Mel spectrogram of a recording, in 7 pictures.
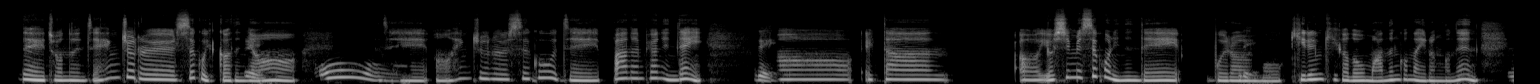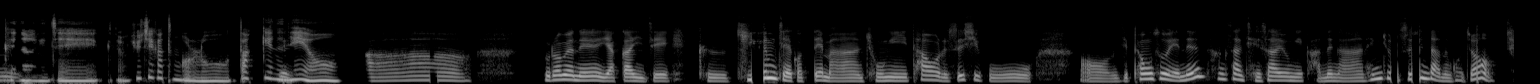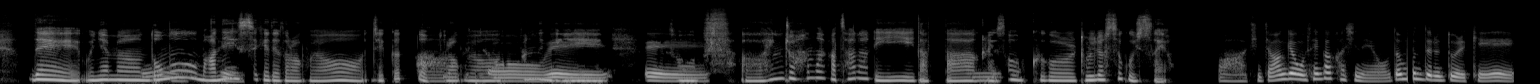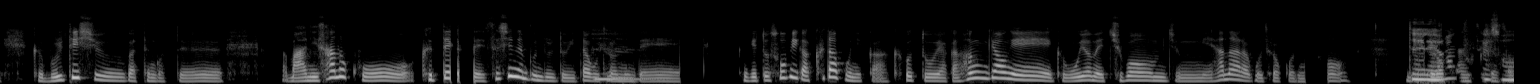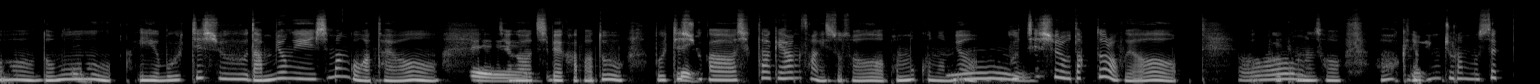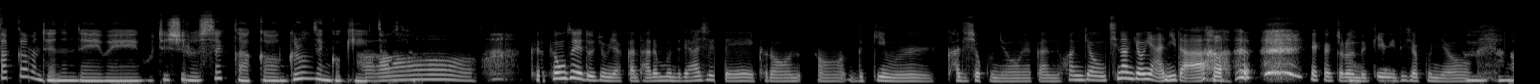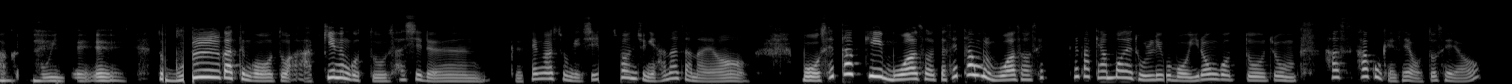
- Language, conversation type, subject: Korean, podcast, 일상에서 실천하는 친환경 습관이 무엇인가요?
- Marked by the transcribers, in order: other background noise; laugh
